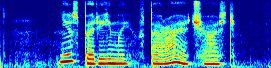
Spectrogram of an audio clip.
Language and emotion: Russian, sad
